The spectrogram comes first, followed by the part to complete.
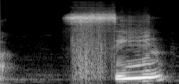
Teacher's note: सीन सीटी की आवाज होगी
